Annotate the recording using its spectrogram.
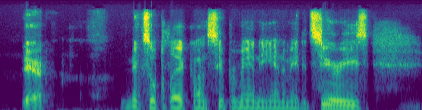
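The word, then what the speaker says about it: Mxyzptlk: he brought character to everything he was mr mixel plick is how you say his name yeah mixel click on superman the animated series uh just did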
